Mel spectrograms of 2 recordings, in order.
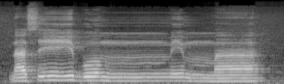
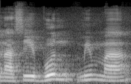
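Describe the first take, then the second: First: The n merges into the nasalized m. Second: The n is kept separate before the m. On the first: The speaker calls it right. "meleburkan bunyi nun sukun atau tanwin ke huruf idgham dengan didengungkan" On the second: The speaker calls it wrong. "Jangan dibaca nasibun mimma. Nah, itu berarti bukan idgham"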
